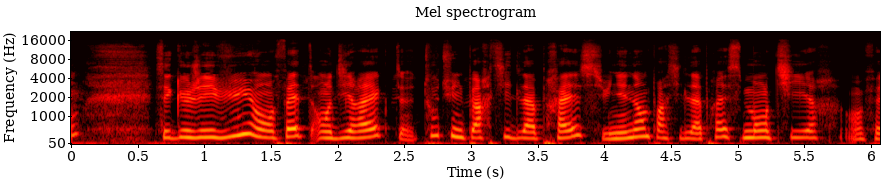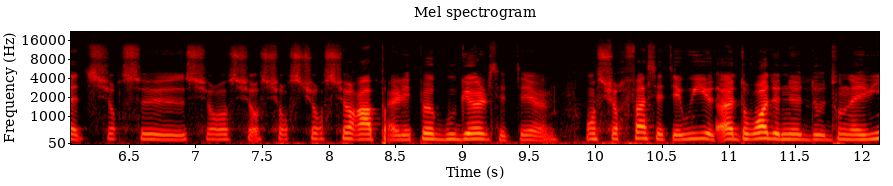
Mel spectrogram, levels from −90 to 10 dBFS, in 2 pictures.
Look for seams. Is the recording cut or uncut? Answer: cut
